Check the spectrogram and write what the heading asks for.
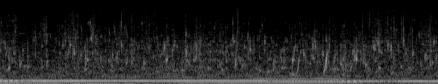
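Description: Steady rain with scattered drops pattering, over a low sustained music drone whose held note shifts partway through.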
